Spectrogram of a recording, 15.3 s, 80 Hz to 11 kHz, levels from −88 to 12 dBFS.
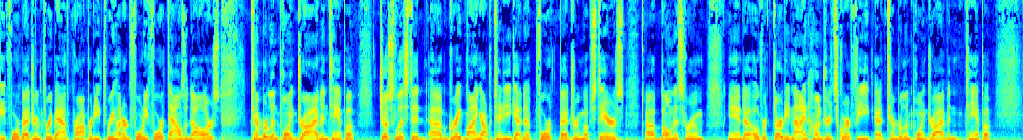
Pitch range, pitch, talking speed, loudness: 115-145 Hz, 130 Hz, 150 wpm, -17 LUFS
